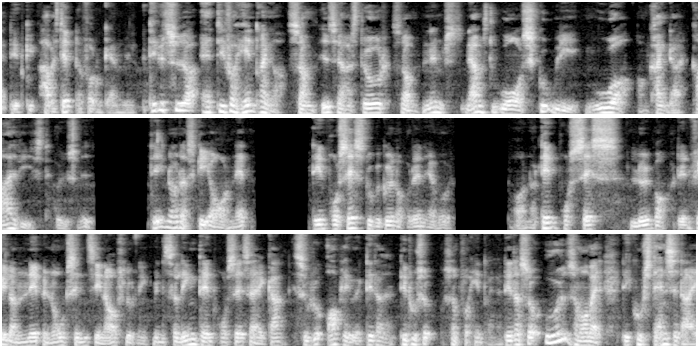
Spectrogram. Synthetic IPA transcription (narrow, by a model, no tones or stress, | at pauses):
d̥e̥hɑ̈b̥e̝sd̥em̰d̥ɑɪfɒd̥uɡ̥æɐnəʋe̝ld̥e̝b̥e̝t͡sʰy̰ːð̰ˠɐʔæd̥ifɒ̽ɦen̰d̥ʁeŋɐsɒ̽mhe̝ðˠt͡sʰeɐɦɑ̈sd̥ɔ̽ːð̩ˠsɒ̽mnesnæɐməsd̥uɒʊɐsɡ̥ṵːliəmuːɐɒ̽mkʰʁeŋ̰d̥ɑ̈ɪɡ̥ʁɑ̈ːðˠʋḭːsd̥hɔsne̝ð̰ˠ | d̥e̝ɐe̝ɡ̥ənɔ̽ːð̩ˠdɑ̈sɡ̥e̝ɐ̰ɒʊɐnæd̥n̩ | d̥e̝ɐenpʰʁo̝sesd̥ub̥e̝ɡ̥øn̰ɐpʰɒ̽d̥enheɐ̰mɔ̽ːðˠ | ɒ̽nɒd̥enpʰʁo̝seslø̰ːb̥ɐɒd̥enfe̝l̰ɐneb̥əno̝ːn̩se̝nət͡sʰe̝̥inɑ̈ʊslud̥ne̝ŋmensɒ̽leŋəd̥enpʰʁo̝sesæɐiɡ̥ɑ̈ŋ̰sɒ̽ʋe̝d̥uʔɒ̽b̥le̝ːʊæd̥e̝ɾ̥ɑd̥ed̥usɒsɒ̽mfɒ̽he̝n̰d̥ʁeŋɐd̥eɐɾ̥ɑsɒuːð̩ˠsɒ̽mɒ̽m̰æd̥d̥e̝kʰusd̥ænsəd̥ɑ̈ɪ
